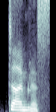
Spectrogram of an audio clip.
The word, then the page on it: timeless: Indian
